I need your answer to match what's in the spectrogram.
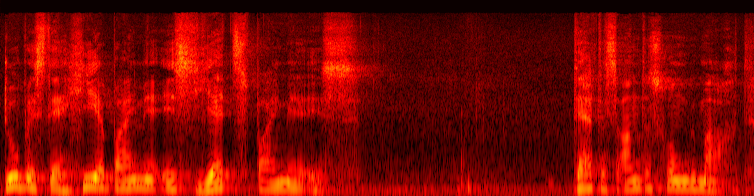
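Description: A man's voice: a little high, unhurried, darkish tone. A male pastor preaching a sermon, emphatic, with repeated phrases and direct address to listeners.

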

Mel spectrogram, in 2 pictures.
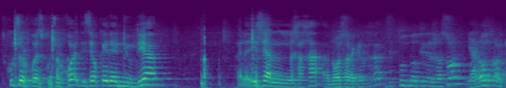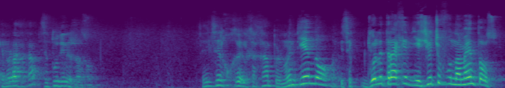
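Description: Rabbi, animated storyteller, high and swooping voice, acts out dialogue. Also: male voice, a little fast, echoey room. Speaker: rabbi teaching a class. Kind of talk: storytelling lesson.

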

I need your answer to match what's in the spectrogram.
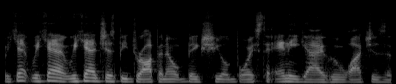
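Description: Hoarse and raspy from all the talking, a man co-hosting a podcast rambles through a TV show recap with many fillers and restarts. He talks fairly quickly at a medium pitch, keeping a steady yet sharp tone.

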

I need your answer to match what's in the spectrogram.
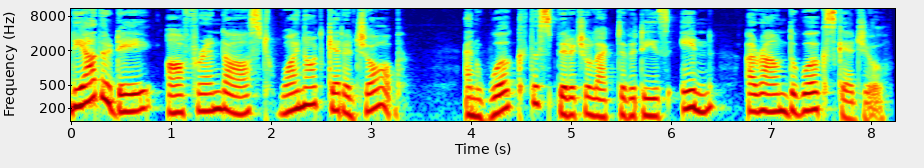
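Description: This is scripted spiritual audiobook narration by a female reader with a low voice. She speaks with slow deliberation, pausing between phrases, in a gentle, soft-edged tone.

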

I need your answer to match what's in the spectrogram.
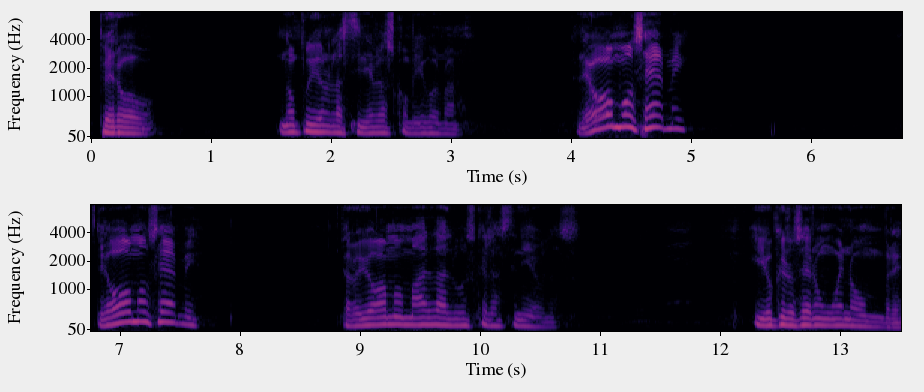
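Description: An older man giving an earnest church testimony, exhorting his listeners as brothers and bursting into loud emphasis. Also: medium pitch, no room sound. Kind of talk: testimony sermon.

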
